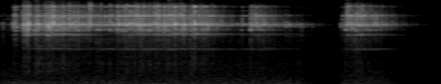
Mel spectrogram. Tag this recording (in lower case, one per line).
rattle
